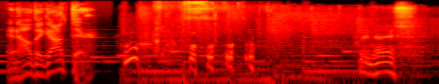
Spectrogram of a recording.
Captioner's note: laughs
